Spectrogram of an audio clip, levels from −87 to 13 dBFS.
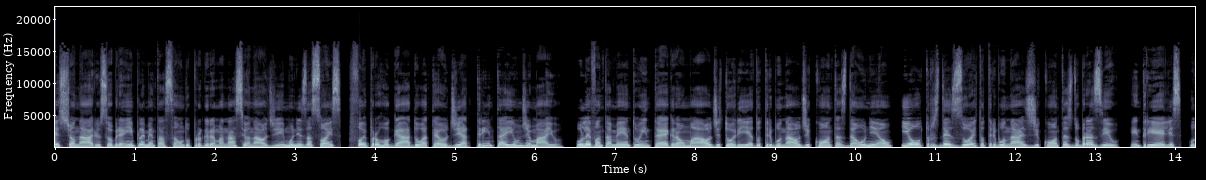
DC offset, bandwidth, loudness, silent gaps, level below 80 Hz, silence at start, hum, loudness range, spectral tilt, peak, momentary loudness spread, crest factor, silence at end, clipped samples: under 0.1%; 16 kHz; -17 LUFS; 3.57-3.66 s, 5.20-5.26 s, 6.36-6.50 s, 10.47-10.57 s, 13.30-13.43 s, 14.08-14.17 s; -38 dBFS; 0 s; none; 1 LU; -5.5 dB/octave; 0 dBFS; 5 LU; 16 dB; 0 s; under 0.1%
